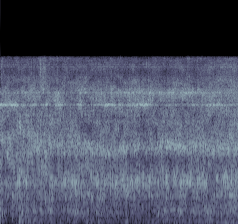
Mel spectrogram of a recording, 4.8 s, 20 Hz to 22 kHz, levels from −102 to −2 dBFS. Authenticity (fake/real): fake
